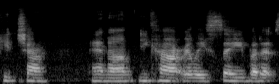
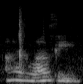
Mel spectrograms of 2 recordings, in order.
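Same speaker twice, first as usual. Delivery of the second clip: soft loving murmur; 6 dB quieter than usual. Acted. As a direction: drop to a soft, intimate I love you. Repeating a channeled love message.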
